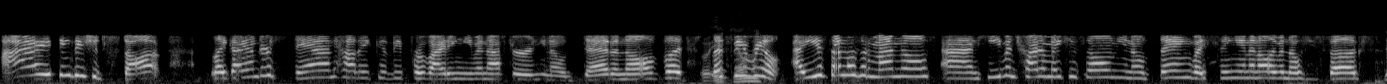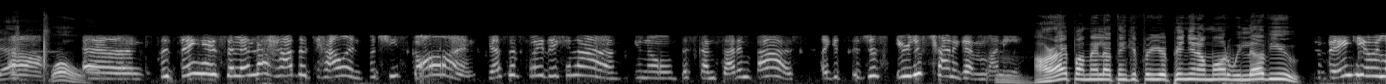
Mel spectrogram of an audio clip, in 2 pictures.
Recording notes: we opened up the phone lines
